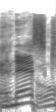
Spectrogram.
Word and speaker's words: Ionescu: Sabrina Ionescu? Did I say that right? – Yes. – Okay, Ionescu.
